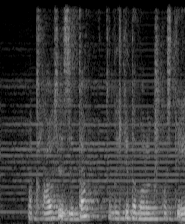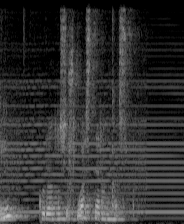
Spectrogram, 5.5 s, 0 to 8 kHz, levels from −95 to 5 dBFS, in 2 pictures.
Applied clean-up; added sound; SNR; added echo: none; Bowed string instrument; 18 dB; reverberation time 0.6 s.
